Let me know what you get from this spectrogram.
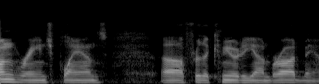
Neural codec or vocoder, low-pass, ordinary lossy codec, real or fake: autoencoder, 48 kHz, 128 numbers a frame, DAC-VAE, trained on Japanese speech; 7.2 kHz; MP3, 32 kbps; fake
